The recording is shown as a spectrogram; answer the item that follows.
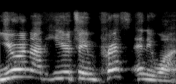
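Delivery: shouting, pitched high. Recounting a training session, quoting the master trainer's opening words, retelling a shout. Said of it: "she just shouted like".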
